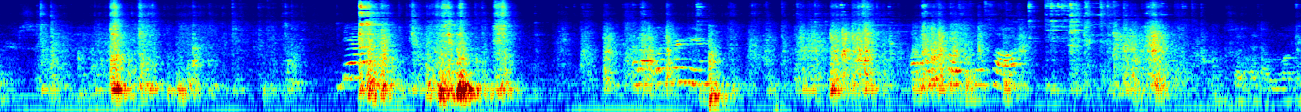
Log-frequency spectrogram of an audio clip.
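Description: Robot parts clattering and knocking as someone rummages through a bin of parts, loudest about four to five seconds in, with indistinct talk underneath.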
